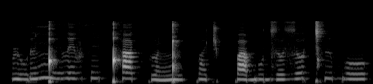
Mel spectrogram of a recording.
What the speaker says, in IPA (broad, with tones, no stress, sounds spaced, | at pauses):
ɳ o̤˧ ɾ ɨ˦ ŋ͡ǃ e̤˧ ð e˧ v θ e̤˦ ǃʰ a˦ kː ɵ˨ ŋ͡ǃ ṳ˧ pː a̤˦ t͡ʃ pː a˧ b u˧ d͡z ɵ˧ z ɵ˦˨ ǀʰ ɨ˦ b o˦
